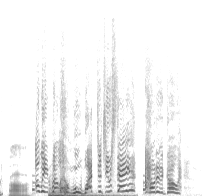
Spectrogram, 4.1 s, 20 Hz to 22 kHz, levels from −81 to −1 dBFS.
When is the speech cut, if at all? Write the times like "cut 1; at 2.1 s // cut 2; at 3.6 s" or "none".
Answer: cut 1; at 2.8 s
